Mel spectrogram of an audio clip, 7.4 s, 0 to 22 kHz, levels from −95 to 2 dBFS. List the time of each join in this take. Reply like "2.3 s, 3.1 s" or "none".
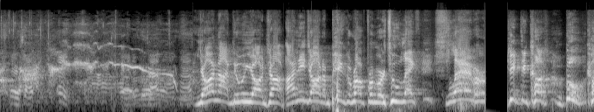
2.4 s, 6.1 s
